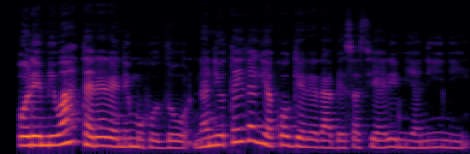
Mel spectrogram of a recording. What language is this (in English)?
Kikuyu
